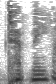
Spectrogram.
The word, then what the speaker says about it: tempt: Don't tempt me.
